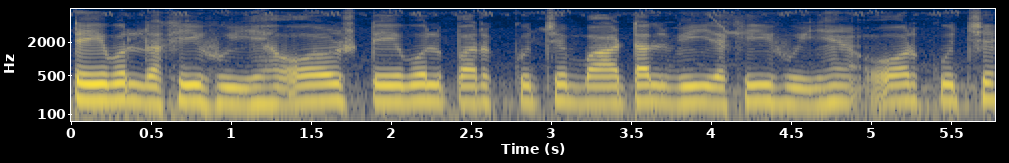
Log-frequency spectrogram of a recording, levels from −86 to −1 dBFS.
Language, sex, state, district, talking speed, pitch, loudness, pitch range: Hindi, male, Chhattisgarh, Bastar, 175 wpm, 165 Hz, -16 LUFS, 160-170 Hz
